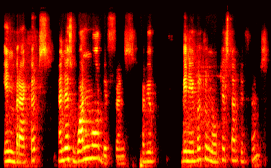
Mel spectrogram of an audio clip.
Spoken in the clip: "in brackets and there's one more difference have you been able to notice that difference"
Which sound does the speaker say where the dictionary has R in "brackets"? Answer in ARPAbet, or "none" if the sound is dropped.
R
